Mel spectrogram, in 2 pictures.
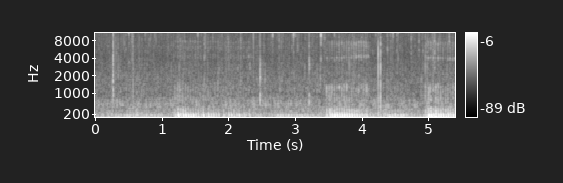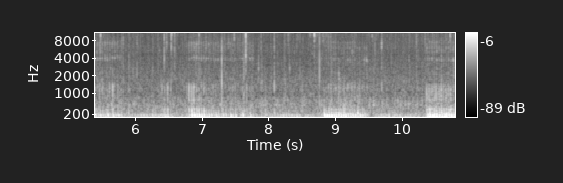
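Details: Two cats sleeping in front of a rainy window beside a cozy fire purr in a low, steady rumble that swells in cycles roughly every two seconds, with faint crackling and light rain patter behind.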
